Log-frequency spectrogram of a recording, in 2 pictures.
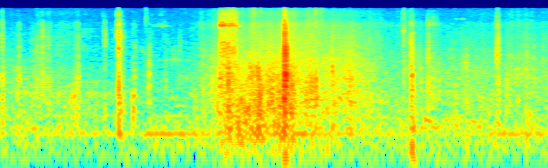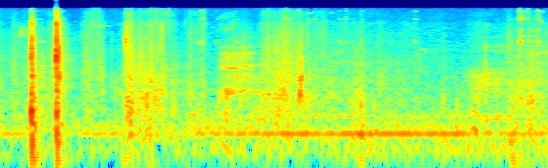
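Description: Heavy canvas swag being handled and rustled as it is pitched, with sharp clicks and knocks of its metal poles going into the clips, two close together about six seconds in. A faint steady low hum runs underneath.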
